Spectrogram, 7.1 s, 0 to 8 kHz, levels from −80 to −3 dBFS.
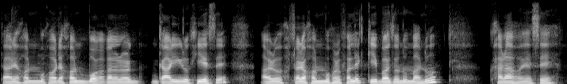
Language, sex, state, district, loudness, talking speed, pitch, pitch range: Assamese, male, Assam, Kamrup Metropolitan, -17 LUFS, 145 wpm, 150 Hz, 140-150 Hz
